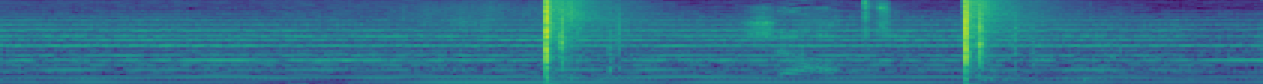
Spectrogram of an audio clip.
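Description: Two shotgun shots, about a second and a half apart, over steady background music.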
